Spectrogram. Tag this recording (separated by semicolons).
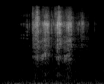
shake; pill; bottle; container; pills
